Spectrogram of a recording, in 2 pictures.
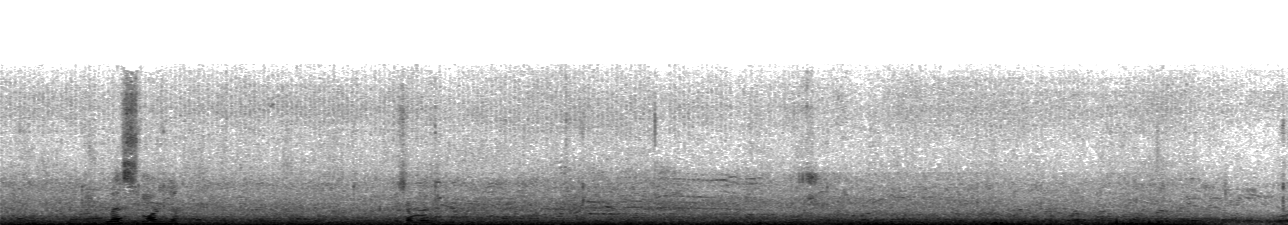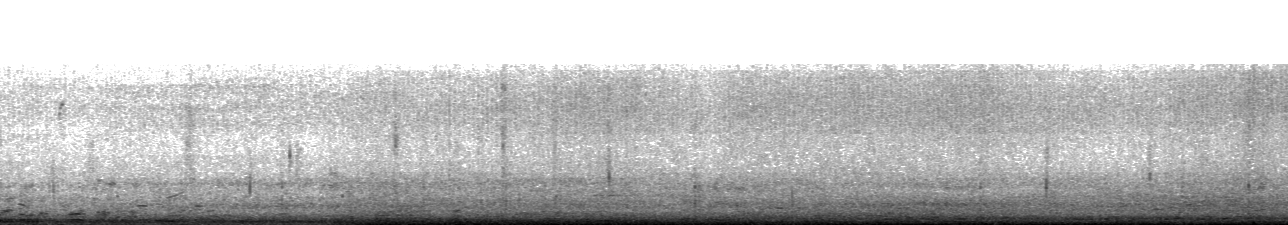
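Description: A crowd murmurs faintly in the open air.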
